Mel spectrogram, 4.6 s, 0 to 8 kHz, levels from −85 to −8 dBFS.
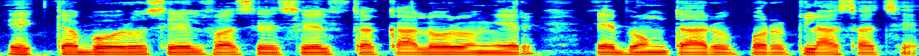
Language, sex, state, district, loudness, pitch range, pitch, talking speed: Bengali, male, Assam, Kamrup Metropolitan, -14 LUFS, 95-105 Hz, 100 Hz, 185 wpm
